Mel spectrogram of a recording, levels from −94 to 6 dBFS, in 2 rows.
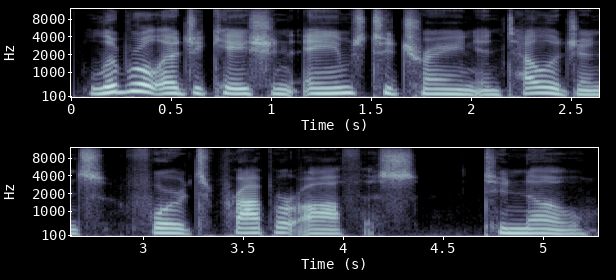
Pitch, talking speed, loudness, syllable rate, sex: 180 Hz, 135 wpm, -19 LUFS, 5.1 syllables/s, female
